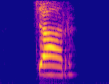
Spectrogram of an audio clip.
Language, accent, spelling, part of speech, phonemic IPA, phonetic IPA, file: Armenian, Eastern Armenian, ճառ, noun, /t͡ʃɑr/, [t͡ʃɑr], Hy-ճառ.ogg
- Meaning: 1. speech, oration; harangue 2. tirade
